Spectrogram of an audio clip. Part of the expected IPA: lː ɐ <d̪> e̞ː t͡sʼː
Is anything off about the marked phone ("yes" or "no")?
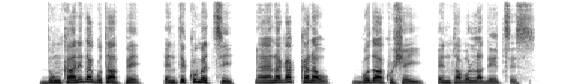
no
